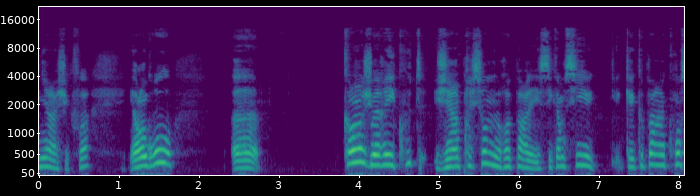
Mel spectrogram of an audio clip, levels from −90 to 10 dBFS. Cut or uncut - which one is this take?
cut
